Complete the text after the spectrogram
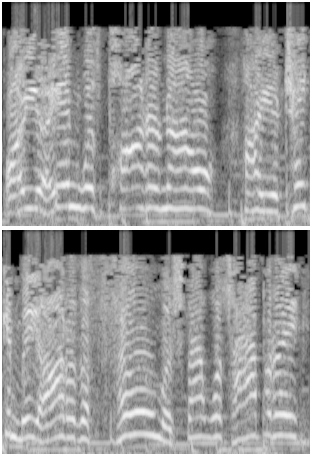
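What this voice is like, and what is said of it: Poor impression of another person's voice. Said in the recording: “The worst impression ever.”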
